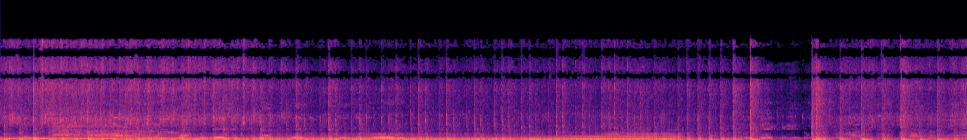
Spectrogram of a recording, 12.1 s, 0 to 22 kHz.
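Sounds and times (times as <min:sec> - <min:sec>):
fast dense drumming: 0:00.0 - 0:12.0
long held note: 0:00.2 - 0:08.8.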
